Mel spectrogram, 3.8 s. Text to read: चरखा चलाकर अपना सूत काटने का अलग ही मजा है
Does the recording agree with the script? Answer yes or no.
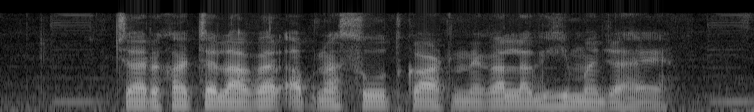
yes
